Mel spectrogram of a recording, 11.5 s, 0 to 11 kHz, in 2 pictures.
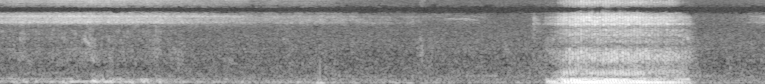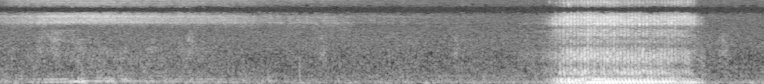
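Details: Male Labrador Retriever named Max, born 1 October 2019, snoring like a person: two loud, deep, rasping snores about six seconds apart, with softer low breathing rumbles in between.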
